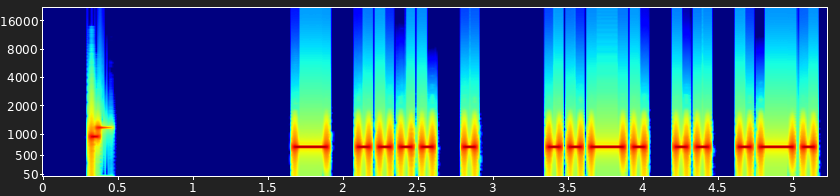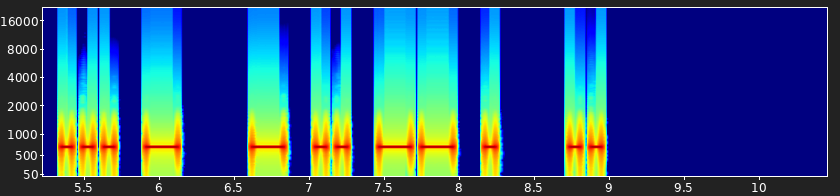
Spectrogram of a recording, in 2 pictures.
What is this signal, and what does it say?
Morse code, heard as a keyed tone, about 17 wpm, 700 Hz. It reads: THE FIRST TIME I
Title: Sets of 4 Words 17wpm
